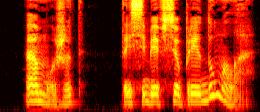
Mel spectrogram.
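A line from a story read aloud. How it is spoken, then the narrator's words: Calm. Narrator (Russian): спросил он спокойно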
